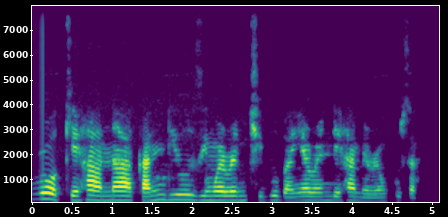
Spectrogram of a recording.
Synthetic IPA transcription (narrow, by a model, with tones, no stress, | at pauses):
ɾo˦˨kʰe˨ɦa˦˨na˦a˨ka˨n̩˦dɪ˦o˦zi˦ŋʷe˦ɾe˦n̩˦t͡ʃi˨bu˦ba˨ɲe˦ɾe˦n̩˦dɪ˦ɦa˦me˨ɾe˨ŋ̩˦kʷu˦sa˨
